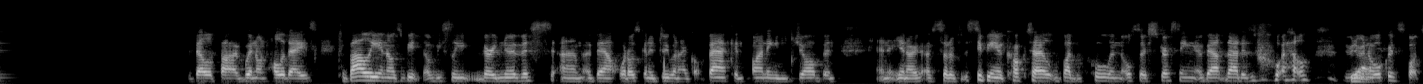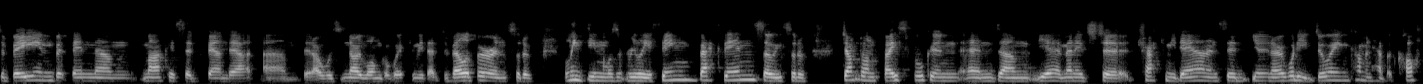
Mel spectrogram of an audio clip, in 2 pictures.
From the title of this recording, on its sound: ZOOMCAST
